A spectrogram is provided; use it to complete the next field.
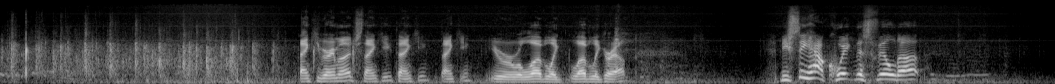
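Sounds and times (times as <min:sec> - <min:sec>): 
scattered audience applause at a live show: 0:00.0 - 0:03.7
speech: 0:03.0 - 0:06.4, 0:07.8 - 0:09.4.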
